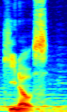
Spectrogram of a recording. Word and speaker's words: Qeynos: McQuaid and Steve Clover they both say that it is kinos that makes sense to me my fiance says kanos but I say kinos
